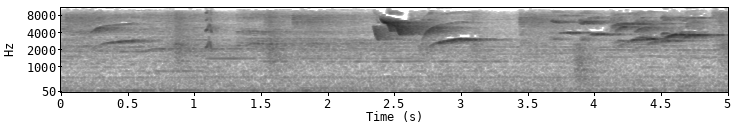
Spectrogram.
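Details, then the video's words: Grey singing finch song: scattered thin, high whistled notes at the start, a louder sweeping buzzy phrase midway, then a cluster of sweet, rapid warbled notes near the end, over a low steady background hum. "Gray singer"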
